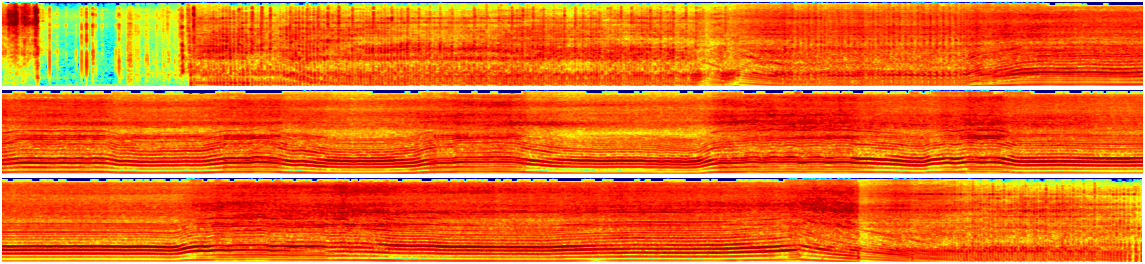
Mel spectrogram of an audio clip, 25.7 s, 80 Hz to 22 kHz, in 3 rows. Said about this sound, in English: The chainsaw that I'm going to use for this ripping cut is the MS362 Stihl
